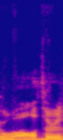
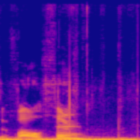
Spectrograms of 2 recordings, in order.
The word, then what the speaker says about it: Walther: Zea midle East Germany although commonly people say Walther the correct German pronunciation is wther being an industrious settlement Village walther's father August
